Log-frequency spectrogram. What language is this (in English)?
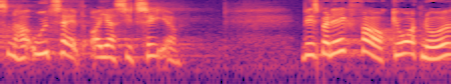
Danish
